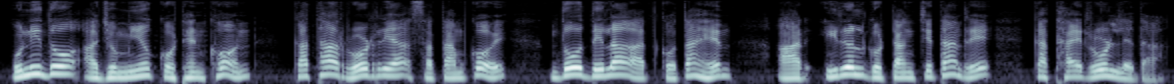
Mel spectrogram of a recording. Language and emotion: Santali, neutral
